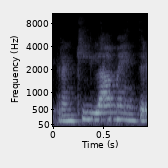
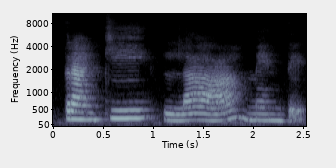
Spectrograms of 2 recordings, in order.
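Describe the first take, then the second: First: Said in the usual way. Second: Slow model. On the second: Shown as a demonstration. Teacher models the adverb slowly.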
